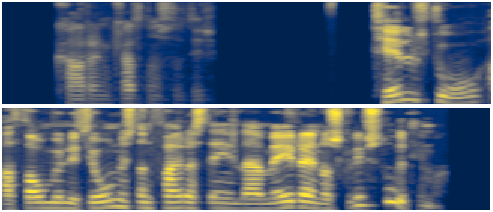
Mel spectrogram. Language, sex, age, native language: Icelandic, male, 20-29, Icelandic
